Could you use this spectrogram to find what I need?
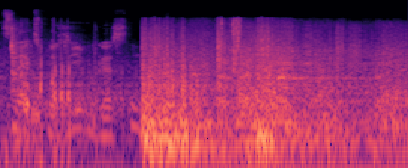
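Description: A wooden crate smashes apart with splintering wood.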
